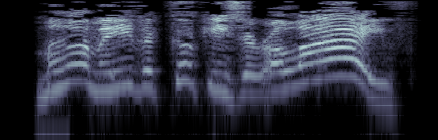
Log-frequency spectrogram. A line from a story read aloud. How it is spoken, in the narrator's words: one of the kids shouted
